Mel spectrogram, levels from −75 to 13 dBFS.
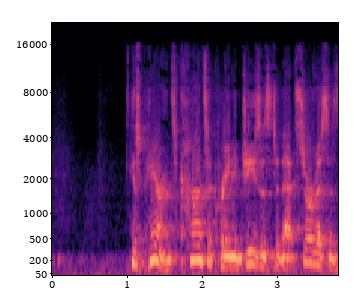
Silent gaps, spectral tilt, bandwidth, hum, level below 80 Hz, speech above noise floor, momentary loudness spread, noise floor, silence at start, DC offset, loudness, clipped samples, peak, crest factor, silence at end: none; -5 dB/octave; 16.5 kHz; none; -38 dBFS; 31 dB; 4 LU; -39 dBFS; 0.05 s; under 0.1%; -9 LUFS; under 0.1%; 0 dBFS; 10 dB; 0 s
